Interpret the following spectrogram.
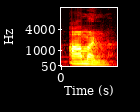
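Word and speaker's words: almond: बोल देते हैं बहुत काल्म बालम पाल्म नहीं होगा काम बाम पाम और आमंड ऐसे आलमंड आलमंड नहीं पढ़ेंगे ठीक है आमंड व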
